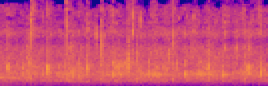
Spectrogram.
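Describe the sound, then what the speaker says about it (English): Dense, continuous applause from a crowd, steady and moderately loud throughout. "Give a big round of applause to all the volunteers that have helped tonight"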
